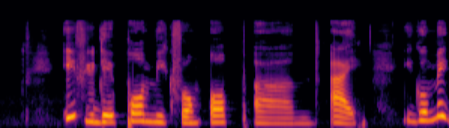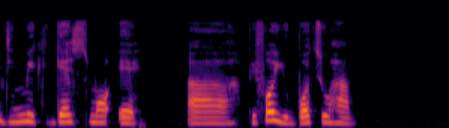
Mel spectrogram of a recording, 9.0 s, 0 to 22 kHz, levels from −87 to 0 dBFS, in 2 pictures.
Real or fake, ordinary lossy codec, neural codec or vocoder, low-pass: real; none; none; 10.8 kHz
